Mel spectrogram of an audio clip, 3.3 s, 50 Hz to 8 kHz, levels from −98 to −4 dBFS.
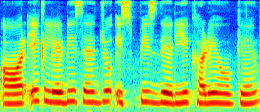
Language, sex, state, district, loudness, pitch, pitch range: Hindi, female, Jharkhand, Sahebganj, -15 LUFS, 230 Hz, 215-245 Hz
